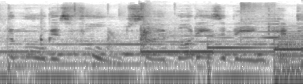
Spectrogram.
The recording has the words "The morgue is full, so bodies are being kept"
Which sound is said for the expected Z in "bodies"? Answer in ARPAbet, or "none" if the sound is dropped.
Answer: Z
